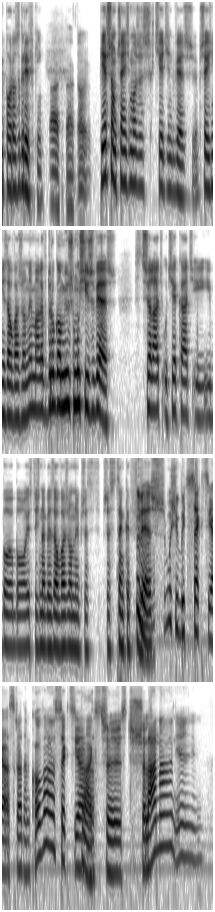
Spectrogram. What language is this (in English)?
Polish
